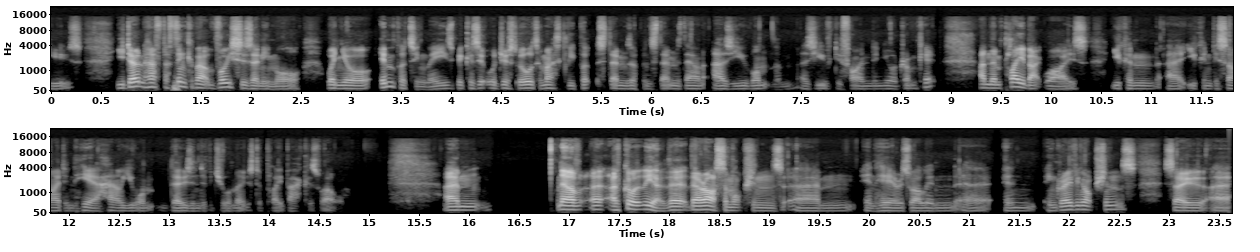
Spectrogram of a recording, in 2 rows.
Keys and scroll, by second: 17.9 shift+super+e.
